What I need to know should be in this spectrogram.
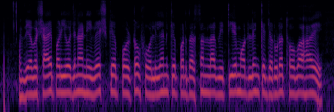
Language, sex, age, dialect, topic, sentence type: Magahi, male, 25-30, Western, banking, statement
